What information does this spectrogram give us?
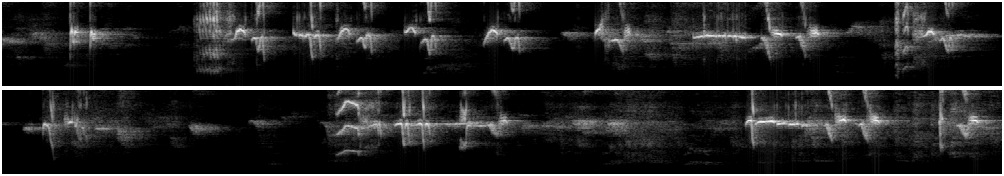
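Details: Blue-crowned hanging parrot in a tutor and lure recording for training birds, producing repeated clusters of piercing, very high chirps and buzzy twitters. Phrases of one to two seconds follow one another with brief gaps.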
